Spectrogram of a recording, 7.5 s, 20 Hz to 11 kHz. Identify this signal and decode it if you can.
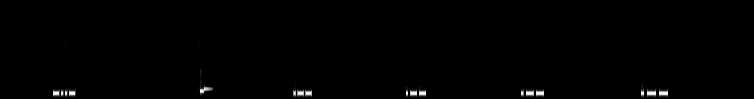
Morse code, heard as a keyed tone, about 56 wpm, spaced as for 9 wpm, 700 Hz. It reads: X WWWW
